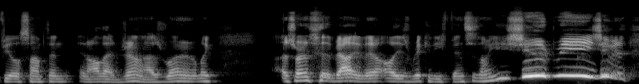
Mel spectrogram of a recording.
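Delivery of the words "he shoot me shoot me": very high, loud panicked scream. Retold or imitated. Shot man fleeing over fences, screaming for attention. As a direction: scream it out for the whole street to hear. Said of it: "I'm screaming".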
